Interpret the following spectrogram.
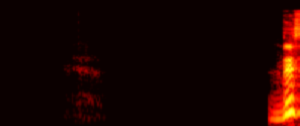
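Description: Near silence, then a woman starts speaking near the end.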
